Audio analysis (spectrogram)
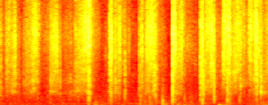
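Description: A deck of Earth and Bone Oracle cards being shuffled close by in quick, repeated riffling bursts with soft rubbing between them, no voices over the sound.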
